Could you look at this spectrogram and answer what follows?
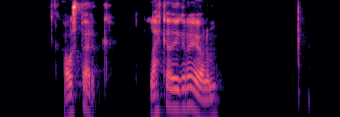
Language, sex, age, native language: Icelandic, male, 40-49, Icelandic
